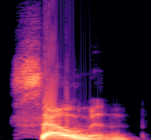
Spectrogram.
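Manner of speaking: "salmon" with the L sounded; wrong pronunciation. Shown as a demonstration. Teacher showing learners the wrong way, L sounded in "salmon". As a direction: say "salmon" as SAL-mun, pronouncing the L. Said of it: "which is the wrong pronunciation".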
